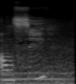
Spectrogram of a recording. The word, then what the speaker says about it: Annecy: city it's spelled a-n-n-e see why but it's pronounced as ANSI they call it Little Venice honestly nothing to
